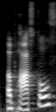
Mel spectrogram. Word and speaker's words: apostles: Apostles? Apostles. No. No, Frankie. They're apostles. But it's spelled with a T. I'm aware. But in the English language, there are silent letters.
